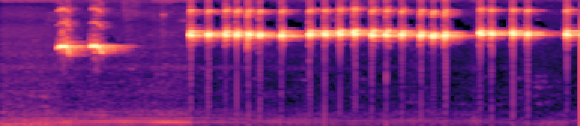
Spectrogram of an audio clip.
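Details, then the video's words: Caged olive-backed sunbird from a training recording: two sharp downslurred chips over a low hum, then a long rapid, very high stuttering trill of pulsed notes. "TERAPI KONIN GACOR FULL TEMBAKAN RAPAT!!!MESIN JAHIT,LENGKINGAN DAN BESETAN."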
